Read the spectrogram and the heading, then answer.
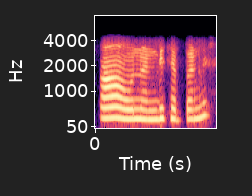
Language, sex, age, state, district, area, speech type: Telugu, female, 18-30, Telangana, Suryapet, urban, conversation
